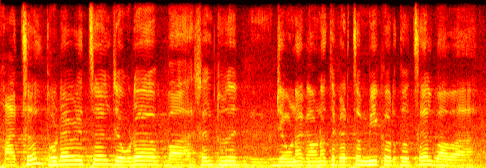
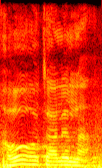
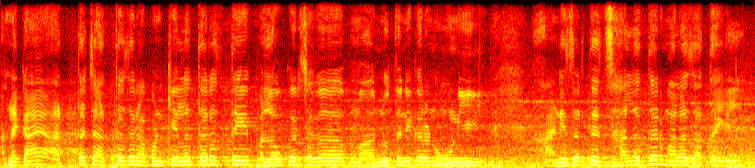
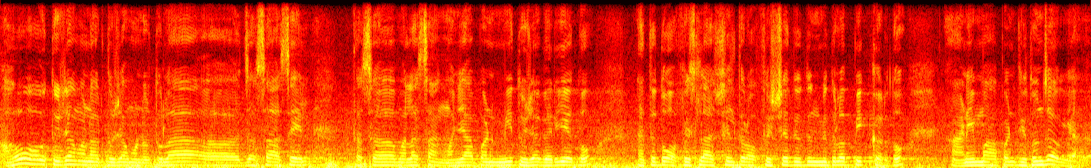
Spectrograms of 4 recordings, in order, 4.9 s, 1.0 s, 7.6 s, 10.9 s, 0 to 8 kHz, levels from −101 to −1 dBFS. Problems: background sounds at intervals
